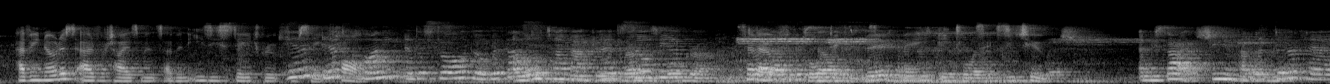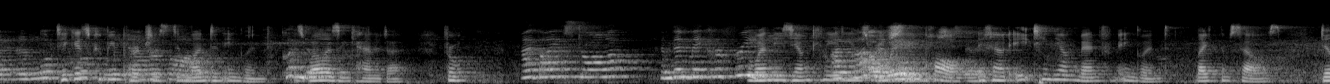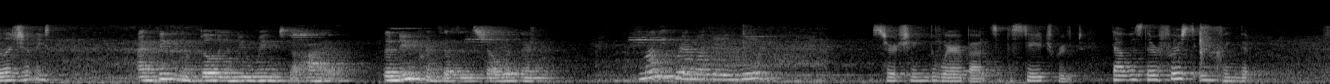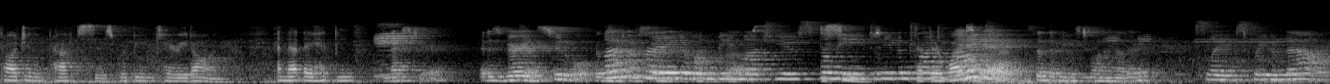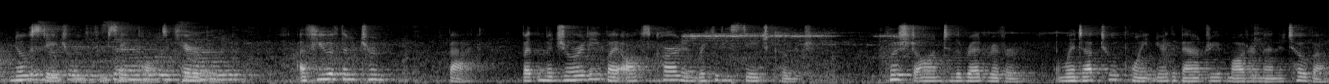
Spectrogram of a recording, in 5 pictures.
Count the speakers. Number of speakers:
three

